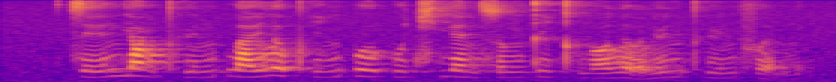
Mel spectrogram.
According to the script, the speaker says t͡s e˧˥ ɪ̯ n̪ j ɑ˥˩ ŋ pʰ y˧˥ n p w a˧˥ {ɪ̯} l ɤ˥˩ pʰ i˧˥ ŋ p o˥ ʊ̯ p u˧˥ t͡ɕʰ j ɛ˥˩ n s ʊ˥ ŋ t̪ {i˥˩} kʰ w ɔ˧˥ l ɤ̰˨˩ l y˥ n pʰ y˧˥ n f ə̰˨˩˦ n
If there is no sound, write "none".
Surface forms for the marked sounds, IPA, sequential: ɪ̯, i˥˩

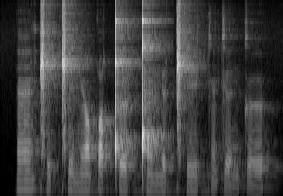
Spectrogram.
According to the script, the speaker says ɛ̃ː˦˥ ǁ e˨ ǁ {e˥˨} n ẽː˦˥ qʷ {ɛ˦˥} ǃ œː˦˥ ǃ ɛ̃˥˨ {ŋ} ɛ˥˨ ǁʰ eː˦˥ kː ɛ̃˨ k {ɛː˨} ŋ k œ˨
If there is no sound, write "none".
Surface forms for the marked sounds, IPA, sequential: e˥˨, œ˦˥, ŋ, ɛː˨

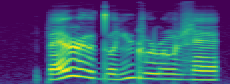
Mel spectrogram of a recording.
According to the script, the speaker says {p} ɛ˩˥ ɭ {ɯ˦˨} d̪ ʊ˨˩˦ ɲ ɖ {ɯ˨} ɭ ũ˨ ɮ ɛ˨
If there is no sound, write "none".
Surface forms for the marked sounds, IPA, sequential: p, ɯ˦˨, u˨

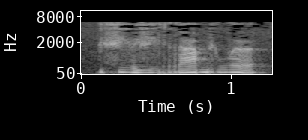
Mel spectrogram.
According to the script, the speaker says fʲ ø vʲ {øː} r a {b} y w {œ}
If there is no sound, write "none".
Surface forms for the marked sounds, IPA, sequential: ø, b, œ

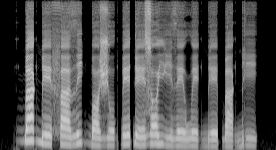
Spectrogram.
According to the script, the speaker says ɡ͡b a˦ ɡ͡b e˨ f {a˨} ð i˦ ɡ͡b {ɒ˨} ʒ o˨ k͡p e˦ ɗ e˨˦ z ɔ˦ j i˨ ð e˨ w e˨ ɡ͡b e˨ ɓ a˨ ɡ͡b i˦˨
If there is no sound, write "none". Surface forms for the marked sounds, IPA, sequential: a˨, ɒ˨

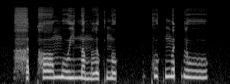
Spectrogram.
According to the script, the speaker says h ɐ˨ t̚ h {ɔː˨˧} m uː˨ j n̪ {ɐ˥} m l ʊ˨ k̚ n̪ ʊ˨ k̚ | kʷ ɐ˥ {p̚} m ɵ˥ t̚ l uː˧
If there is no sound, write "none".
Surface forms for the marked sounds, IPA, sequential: ɔː˨˧, ɐ˨˩, k̚

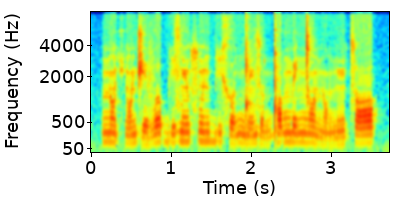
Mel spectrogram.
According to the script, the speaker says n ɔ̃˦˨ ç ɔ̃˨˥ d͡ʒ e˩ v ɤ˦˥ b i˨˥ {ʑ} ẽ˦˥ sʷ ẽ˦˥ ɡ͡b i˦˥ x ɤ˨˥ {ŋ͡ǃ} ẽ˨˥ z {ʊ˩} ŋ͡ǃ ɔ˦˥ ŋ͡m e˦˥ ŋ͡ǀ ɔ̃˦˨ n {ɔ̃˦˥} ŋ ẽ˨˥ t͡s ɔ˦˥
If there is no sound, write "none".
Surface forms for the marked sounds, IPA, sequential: z, ŋ͡ǃ, ʊ˩, ɔ̃˩

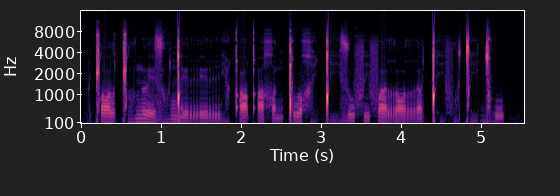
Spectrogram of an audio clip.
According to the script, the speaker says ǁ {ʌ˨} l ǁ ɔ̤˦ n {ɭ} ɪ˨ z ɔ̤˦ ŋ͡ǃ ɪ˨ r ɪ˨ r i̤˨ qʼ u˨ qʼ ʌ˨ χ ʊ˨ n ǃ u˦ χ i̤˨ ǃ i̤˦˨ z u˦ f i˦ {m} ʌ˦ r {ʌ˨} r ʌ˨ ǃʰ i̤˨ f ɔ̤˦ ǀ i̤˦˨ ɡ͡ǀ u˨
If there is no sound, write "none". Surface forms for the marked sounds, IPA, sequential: ɔ˨, l, f, ɔ˨

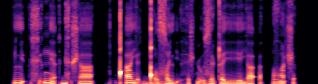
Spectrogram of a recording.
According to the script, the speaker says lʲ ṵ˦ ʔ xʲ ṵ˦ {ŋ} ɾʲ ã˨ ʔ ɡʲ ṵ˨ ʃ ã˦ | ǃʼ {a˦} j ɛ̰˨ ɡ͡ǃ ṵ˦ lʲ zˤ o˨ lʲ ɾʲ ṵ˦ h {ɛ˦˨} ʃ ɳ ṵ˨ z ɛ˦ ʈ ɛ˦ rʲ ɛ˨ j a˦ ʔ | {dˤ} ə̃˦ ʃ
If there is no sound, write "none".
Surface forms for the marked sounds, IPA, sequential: ŋ, ã˦, ɛ˨, ðˤ

